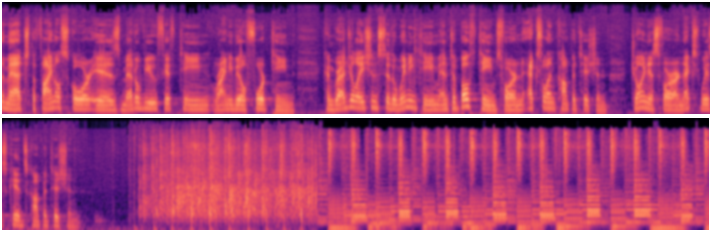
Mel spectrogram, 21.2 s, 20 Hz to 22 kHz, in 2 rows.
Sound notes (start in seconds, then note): 12.5 audience applauding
